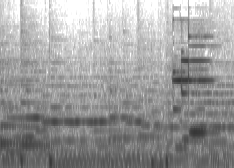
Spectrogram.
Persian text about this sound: با شنیدن صدای پیغام موبایلش آواز خوندنش رو قطع کرد و گوشیش رو از جیب بغل پالتوی نخودی رنگش درآورد.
